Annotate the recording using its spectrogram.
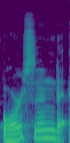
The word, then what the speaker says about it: Orsund: So it is Orsund, as you see it, just the D is silent.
